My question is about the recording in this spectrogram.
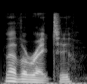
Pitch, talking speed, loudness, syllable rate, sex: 115 Hz, 345 wpm, -15 LUFS, 7.7 syllables/s, male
